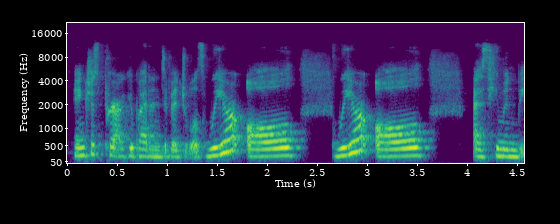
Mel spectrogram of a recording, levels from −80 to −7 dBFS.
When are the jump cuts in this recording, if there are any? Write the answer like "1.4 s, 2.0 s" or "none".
2.7 s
